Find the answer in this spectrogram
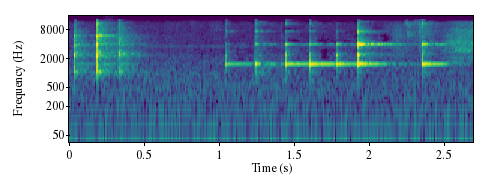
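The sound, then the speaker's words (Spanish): A spoon clinks against a container about eight times in an irregular rhythm as a spoonful of coconut oil is put into the container, each tap leaving a high, bright metallic ring that lingers between strikes. The tapping is fairly soft, with no talking. “Bien, entonces, a ver, Primero vamos a necesitar el recipiente y una cucharada del aceite de coco.”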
